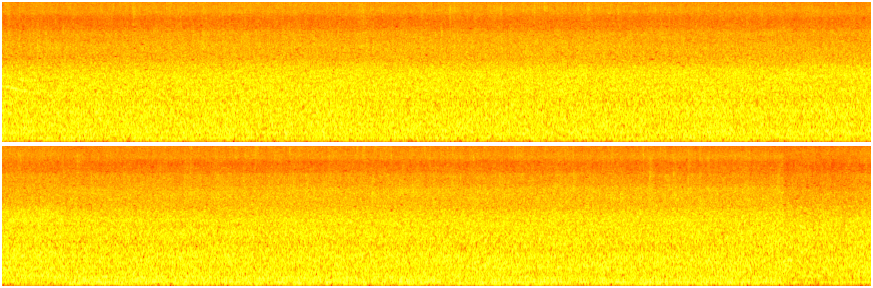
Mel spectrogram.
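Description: Heavy rain pouring steadily on corrugated tin roofs and a waterlogged yard, a dense unbroken hiss.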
